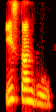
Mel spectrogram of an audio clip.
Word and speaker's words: Стамбул: Константинополь було перейменовано в Стамбул турецькою звучить як істанбул деякі мовознавці жартома кажуть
